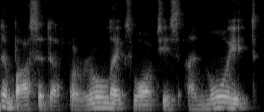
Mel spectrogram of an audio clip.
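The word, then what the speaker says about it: Moët: He's been and is a brand ambassador for Rolex watches and Moet. I think they pronounce it Moet in Chandon. I normally said Moet, but it's Moet and Chandon Champagne, both for 50 years.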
